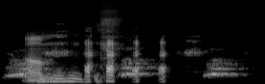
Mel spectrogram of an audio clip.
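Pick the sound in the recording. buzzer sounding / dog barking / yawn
dog barking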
